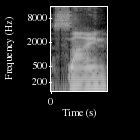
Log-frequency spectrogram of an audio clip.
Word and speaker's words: sine: uh here of course s i n we pronounce as sine theta this ang this function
